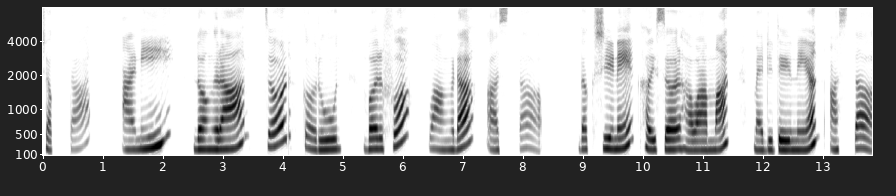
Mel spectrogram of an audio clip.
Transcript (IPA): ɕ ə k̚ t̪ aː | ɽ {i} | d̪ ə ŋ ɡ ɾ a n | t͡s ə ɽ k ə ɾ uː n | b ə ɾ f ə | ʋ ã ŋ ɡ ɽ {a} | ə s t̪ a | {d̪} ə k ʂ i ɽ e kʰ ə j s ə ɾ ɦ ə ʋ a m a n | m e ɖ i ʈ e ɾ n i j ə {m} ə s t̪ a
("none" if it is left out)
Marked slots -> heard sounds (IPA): i, a, d̪, n

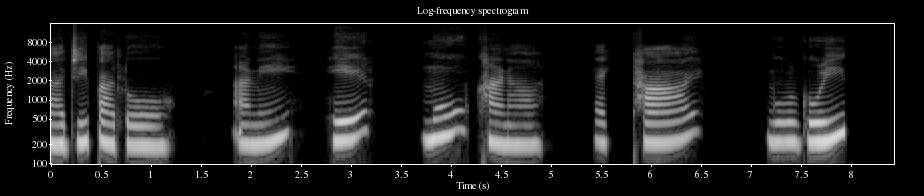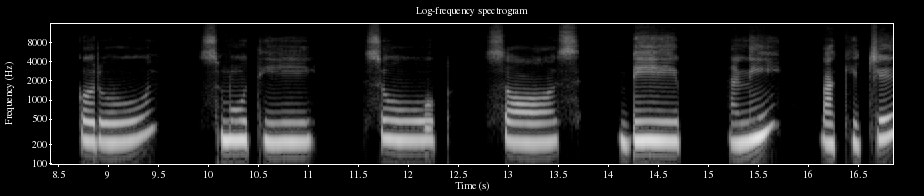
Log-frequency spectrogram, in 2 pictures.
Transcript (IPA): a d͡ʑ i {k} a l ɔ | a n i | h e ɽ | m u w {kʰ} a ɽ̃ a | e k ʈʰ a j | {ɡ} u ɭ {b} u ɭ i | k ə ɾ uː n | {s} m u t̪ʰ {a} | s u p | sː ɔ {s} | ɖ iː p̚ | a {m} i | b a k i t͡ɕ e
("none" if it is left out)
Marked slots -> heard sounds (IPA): p, kʰ, ɡ, ɡ, s, i, s, n

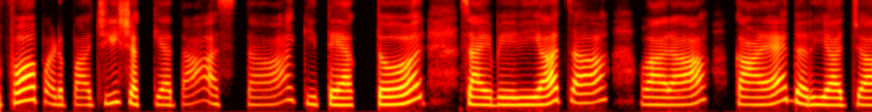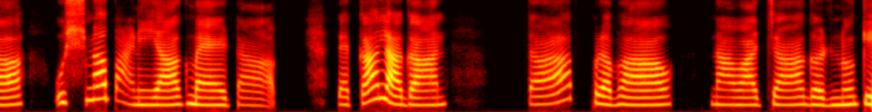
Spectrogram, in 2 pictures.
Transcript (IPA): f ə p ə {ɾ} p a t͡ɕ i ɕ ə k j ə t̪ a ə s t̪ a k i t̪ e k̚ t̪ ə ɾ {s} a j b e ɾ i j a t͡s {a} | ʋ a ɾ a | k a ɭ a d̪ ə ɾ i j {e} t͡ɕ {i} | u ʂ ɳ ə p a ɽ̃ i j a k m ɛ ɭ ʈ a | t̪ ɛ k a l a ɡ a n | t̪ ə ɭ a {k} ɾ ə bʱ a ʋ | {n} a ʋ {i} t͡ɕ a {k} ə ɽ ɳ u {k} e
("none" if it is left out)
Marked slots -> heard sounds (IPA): ɽ, s, a, a, a, p, n, a, ɡ, k

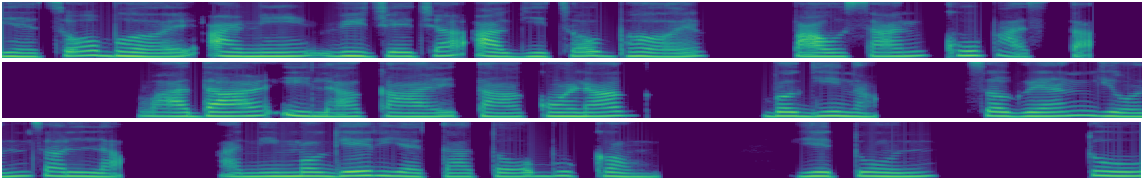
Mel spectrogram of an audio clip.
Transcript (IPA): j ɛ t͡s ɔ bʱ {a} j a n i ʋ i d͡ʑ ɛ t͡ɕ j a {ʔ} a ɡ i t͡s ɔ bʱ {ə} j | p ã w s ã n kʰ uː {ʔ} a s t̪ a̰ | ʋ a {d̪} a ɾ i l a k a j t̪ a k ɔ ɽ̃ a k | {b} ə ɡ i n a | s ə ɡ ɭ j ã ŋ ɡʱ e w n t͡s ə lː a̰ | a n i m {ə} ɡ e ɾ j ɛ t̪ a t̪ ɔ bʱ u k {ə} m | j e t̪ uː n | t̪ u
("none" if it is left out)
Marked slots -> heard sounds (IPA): ə, ʔ, ə, p, d̪, b, ə, ə

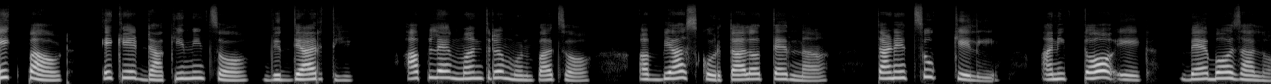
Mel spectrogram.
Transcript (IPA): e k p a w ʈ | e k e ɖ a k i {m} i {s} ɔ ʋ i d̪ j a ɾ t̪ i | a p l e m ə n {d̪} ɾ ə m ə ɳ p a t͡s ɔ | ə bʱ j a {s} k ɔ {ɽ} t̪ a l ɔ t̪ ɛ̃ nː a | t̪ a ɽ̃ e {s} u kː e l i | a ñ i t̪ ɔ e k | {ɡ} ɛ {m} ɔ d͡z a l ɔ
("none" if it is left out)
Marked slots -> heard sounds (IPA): n, t͡s, t̪, s, ɾ, t͡s, b, b

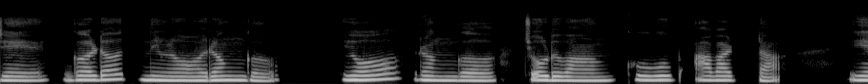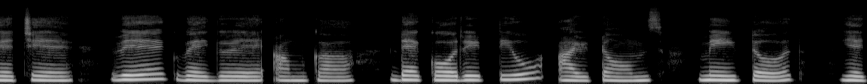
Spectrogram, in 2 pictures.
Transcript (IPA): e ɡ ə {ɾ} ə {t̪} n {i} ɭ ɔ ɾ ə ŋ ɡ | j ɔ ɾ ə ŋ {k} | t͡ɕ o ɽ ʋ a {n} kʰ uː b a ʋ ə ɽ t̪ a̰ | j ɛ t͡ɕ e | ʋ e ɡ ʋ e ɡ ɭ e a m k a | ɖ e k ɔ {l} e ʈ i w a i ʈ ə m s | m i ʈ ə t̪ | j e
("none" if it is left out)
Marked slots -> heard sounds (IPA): ɽ, t̪, i, ɡ, ŋ, ɾ

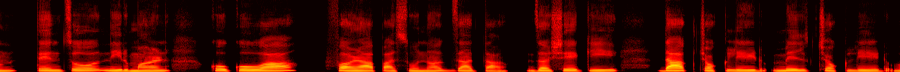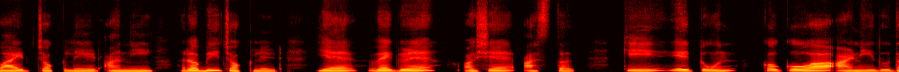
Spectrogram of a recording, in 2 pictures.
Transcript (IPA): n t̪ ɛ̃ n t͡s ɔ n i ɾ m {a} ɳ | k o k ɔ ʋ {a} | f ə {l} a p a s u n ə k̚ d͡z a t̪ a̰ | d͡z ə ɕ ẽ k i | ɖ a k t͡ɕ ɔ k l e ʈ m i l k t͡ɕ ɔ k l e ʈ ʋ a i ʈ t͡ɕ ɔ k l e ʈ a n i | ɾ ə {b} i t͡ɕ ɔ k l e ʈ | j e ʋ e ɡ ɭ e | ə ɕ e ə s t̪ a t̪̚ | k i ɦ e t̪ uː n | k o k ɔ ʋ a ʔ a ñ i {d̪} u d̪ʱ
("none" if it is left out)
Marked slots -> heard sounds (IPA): a, a, ɭ, b, d̪

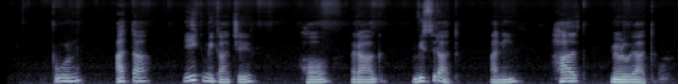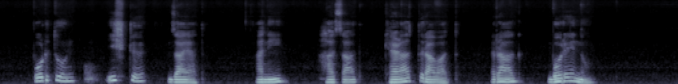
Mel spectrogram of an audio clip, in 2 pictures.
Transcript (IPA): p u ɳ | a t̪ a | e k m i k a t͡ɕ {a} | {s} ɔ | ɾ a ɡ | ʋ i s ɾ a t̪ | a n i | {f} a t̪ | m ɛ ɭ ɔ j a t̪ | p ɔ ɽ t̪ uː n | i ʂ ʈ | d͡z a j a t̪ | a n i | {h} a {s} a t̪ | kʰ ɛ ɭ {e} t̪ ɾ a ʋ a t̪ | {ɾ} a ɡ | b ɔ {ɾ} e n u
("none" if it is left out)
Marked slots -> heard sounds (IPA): e, h, h, h, s, a, ɾ, ɾ

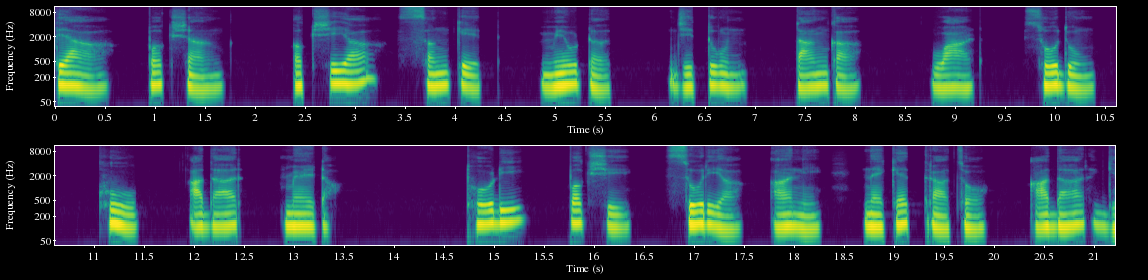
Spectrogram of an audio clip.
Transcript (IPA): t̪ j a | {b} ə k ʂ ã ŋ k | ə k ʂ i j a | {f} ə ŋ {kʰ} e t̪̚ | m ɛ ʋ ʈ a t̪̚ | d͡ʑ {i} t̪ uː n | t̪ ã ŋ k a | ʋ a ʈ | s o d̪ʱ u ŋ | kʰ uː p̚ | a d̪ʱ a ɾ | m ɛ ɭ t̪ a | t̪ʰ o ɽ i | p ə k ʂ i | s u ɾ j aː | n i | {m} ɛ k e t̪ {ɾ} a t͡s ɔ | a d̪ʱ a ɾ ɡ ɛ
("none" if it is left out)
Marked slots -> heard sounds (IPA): p, s, k, i, n, ɾ

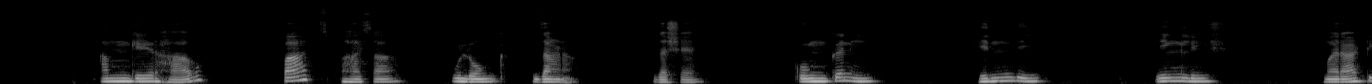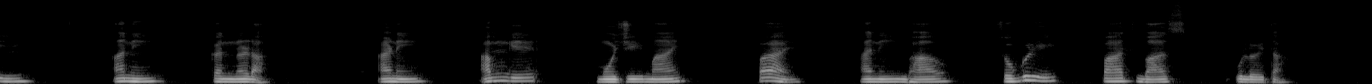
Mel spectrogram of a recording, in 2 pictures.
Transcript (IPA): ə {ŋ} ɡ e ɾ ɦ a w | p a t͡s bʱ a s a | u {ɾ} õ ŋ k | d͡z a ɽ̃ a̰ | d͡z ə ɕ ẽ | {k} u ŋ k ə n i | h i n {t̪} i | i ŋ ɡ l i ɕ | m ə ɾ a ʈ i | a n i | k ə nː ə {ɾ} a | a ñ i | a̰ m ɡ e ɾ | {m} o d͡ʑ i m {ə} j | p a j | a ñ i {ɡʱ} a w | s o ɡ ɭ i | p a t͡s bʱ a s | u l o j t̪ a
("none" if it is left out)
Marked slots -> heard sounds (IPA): m, l, k, d̪, ɽ, m, a, bʱ

